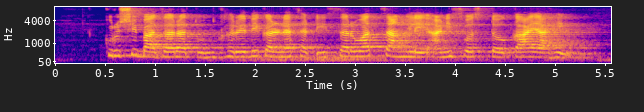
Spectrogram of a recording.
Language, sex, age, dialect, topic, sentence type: Marathi, female, 18-24, Standard Marathi, agriculture, question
